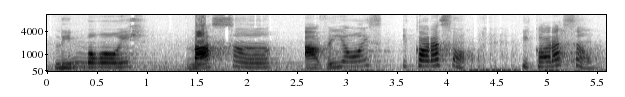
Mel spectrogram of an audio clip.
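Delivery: "Limões", "maçã", "aviões", "coração" each with a full nasal vowel; careful classroom model of nasal words; nasal vowels stressed. Shown as a demonstration. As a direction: sound out each word, nasals humming in the nose. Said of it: "Tampem o nariz".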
